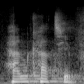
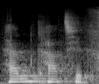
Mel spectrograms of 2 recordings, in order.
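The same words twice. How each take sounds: The two takes are said the same way.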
